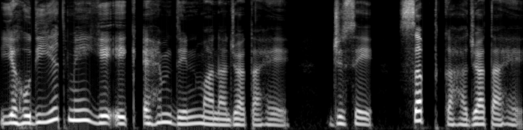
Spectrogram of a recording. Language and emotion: Urdu, neutral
